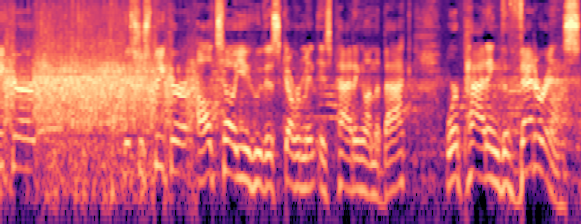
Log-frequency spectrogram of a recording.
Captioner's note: applause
